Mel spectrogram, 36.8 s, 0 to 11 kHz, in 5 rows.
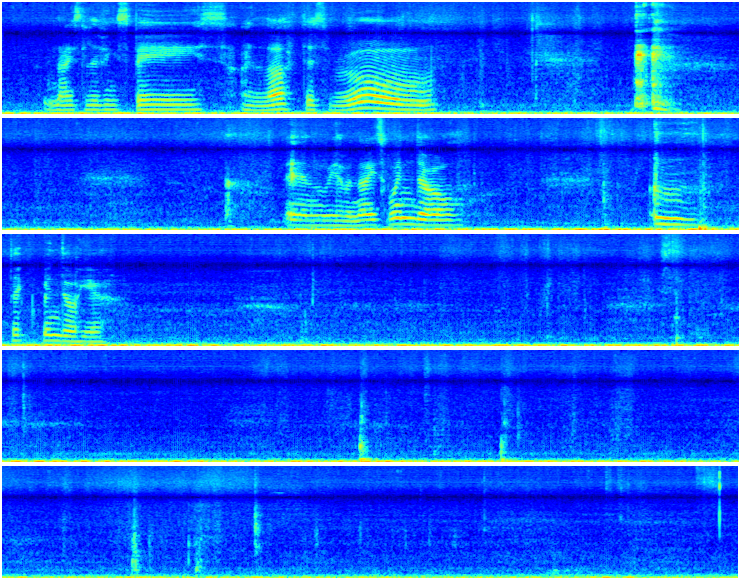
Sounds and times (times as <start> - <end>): Speech: 0.4 - 4.4, 10.2 - 12.0, 13.9 - 15.9.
